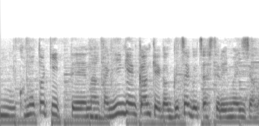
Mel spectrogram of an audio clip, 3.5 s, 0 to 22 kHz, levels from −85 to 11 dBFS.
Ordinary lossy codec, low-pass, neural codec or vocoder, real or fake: none; 7.2 kHz; none; real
